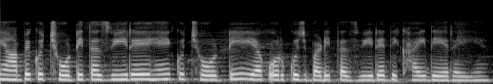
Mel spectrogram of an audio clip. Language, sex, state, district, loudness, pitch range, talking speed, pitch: Magahi, female, Bihar, Gaya, -14 LUFS, 200-230 Hz, 195 wpm, 215 Hz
